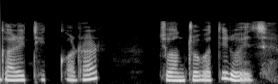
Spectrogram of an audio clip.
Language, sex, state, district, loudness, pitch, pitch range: Bengali, female, West Bengal, Cooch Behar, -14 LUFS, 205 Hz, 195-220 Hz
